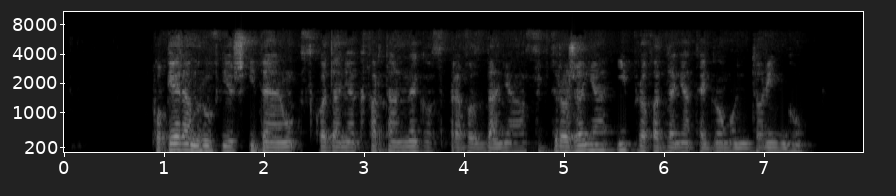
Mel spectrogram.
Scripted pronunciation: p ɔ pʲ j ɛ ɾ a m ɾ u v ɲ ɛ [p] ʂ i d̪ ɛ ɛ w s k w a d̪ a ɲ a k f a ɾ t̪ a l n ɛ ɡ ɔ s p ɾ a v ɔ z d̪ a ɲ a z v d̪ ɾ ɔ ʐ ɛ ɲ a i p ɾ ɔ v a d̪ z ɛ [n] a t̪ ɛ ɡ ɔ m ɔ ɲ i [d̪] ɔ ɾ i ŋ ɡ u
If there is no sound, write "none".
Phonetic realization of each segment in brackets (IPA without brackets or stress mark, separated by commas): none, ɲ, t̪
